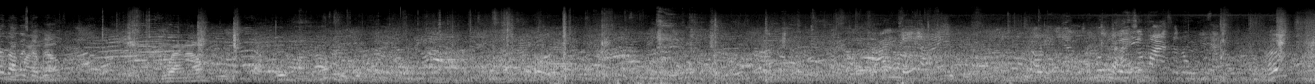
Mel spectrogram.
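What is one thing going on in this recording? A crowd of children and adults chatter all around, close by.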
